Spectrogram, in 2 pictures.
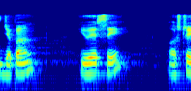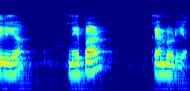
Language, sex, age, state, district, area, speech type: Sanskrit, male, 45-60, Karnataka, Dakshina Kannada, urban, spontaneous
